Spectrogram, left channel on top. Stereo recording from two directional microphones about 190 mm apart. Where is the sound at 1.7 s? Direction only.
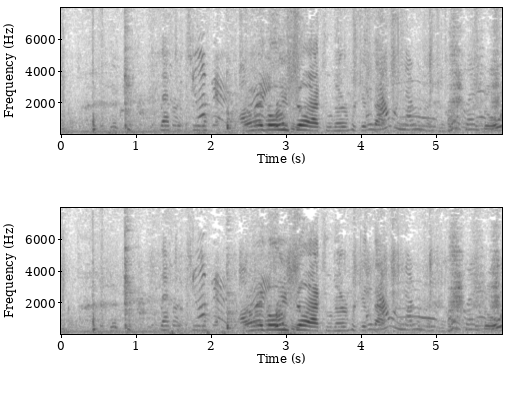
55° left (ahead or behind).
